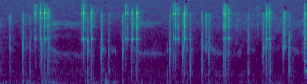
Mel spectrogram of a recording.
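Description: A ceramic merch mug printed with the Noble Tea design is tapped in an irregular run of quick, bright clinks. Each tap is short and high-pitched, dying away almost at once with little low end, against a quiet background.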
